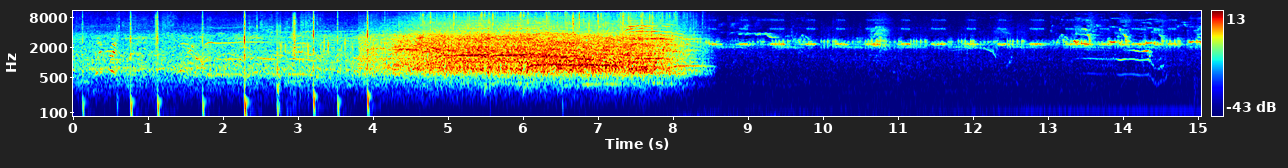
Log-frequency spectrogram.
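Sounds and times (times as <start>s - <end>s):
crowd noise: 0.0s - 8.5s
crickets chirping: 8.5s - 15.0s.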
